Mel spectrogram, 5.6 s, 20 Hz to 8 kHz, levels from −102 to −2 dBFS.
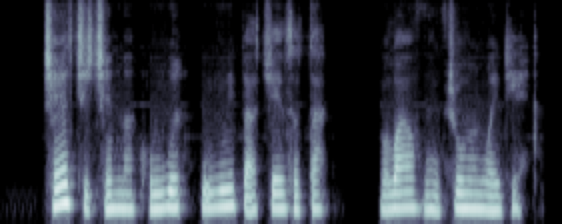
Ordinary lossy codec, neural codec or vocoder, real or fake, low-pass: none; codec, 16 kHz, 0.5 kbps, FunCodec, trained on LibriTTS, 25 frames a second; fake; none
